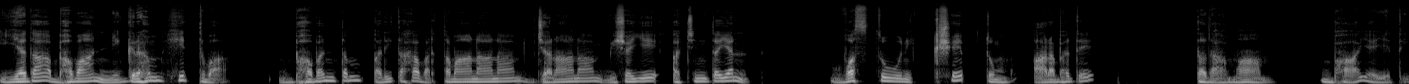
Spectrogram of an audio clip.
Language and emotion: Sanskrit, fearful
